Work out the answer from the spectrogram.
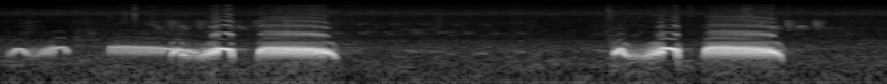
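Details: Spotted dove cooing to rouse decoy doves: a looping note, a long level coo, doubled short notes and a loud drawn-out coo, the phrase repeated after about two seconds of quiet.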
